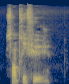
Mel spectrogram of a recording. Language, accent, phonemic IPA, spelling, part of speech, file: French, France, /sɑ̃.tʁi.fyʒ/, centrifuge, adjective, LL-Q150 (fra)-centrifuge.wav
- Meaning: centrifugal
